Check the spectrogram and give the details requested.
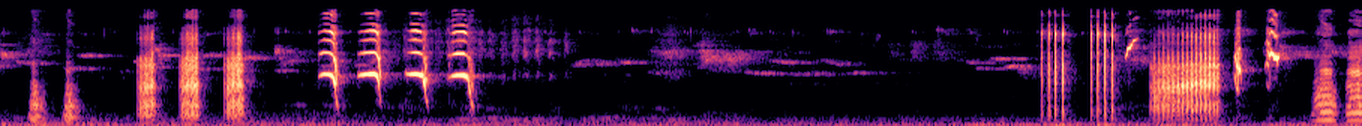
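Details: Male black-winged myna singing to provoke another myna: a few sharp notes, then four clear whistled calls, a quiet pause, and a burst of harsh rattling and grating noise with short rising squeaks.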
